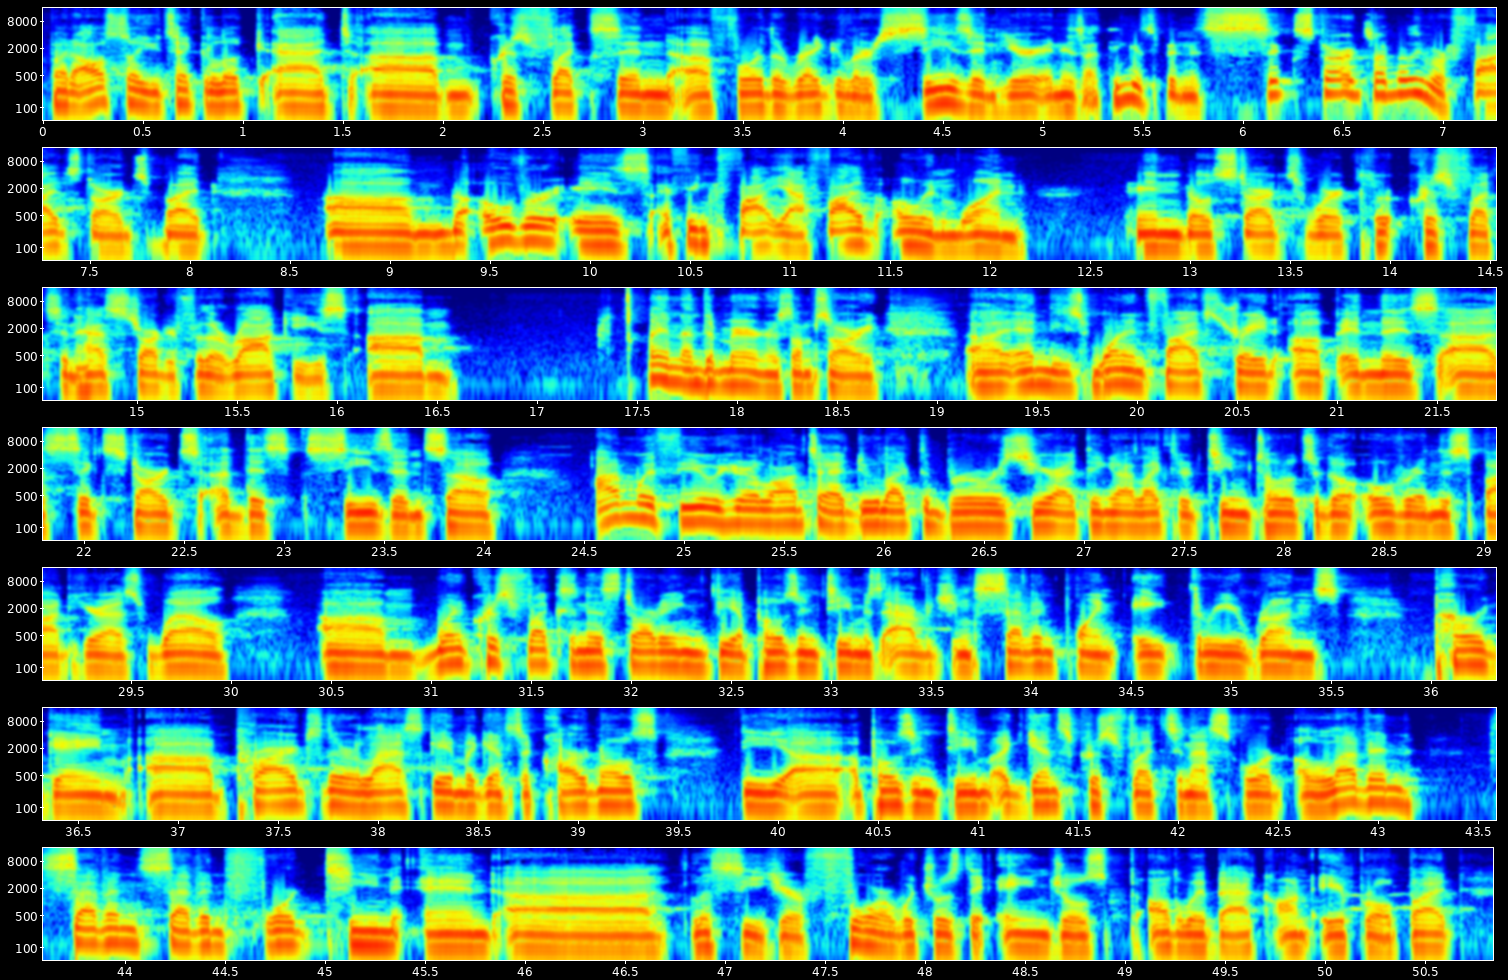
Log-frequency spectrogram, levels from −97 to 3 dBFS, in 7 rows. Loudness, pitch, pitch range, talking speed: -19 LUFS, 105 Hz, 95-115 Hz, 190 wpm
